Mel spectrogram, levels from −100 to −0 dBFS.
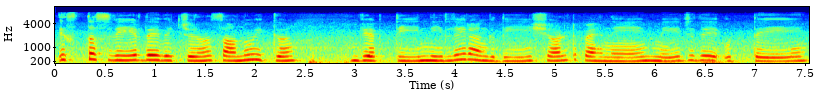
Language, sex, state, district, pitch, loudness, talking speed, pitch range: Punjabi, female, Punjab, Kapurthala, 245 Hz, -17 LUFS, 120 wpm, 230-265 Hz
